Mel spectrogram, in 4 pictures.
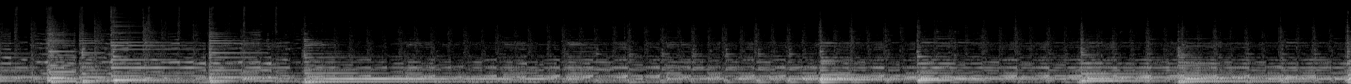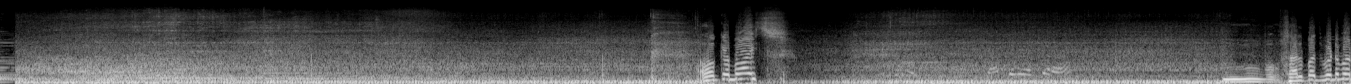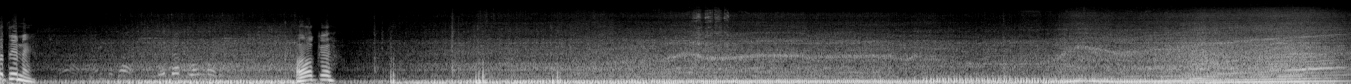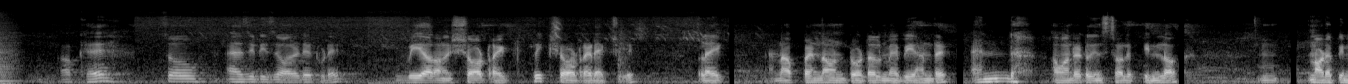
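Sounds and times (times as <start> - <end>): motorcycle engine roar: 13.7 - 40.8.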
